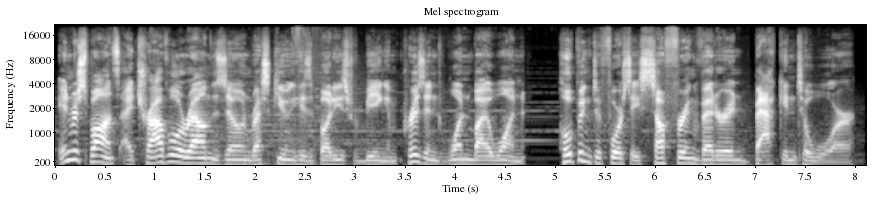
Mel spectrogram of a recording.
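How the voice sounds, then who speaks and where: A man's voice: mid-range voice, lively intonation, normal speed, fairly bright tone. A man narrating a game video in a scripted, dry and sarcastic way. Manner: dry, sarcastic, mock-suspicious. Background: faint background music.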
